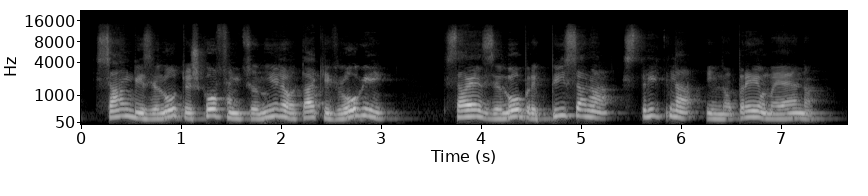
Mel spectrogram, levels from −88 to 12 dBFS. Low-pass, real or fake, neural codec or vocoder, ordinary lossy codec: 14.4 kHz; fake; codec, 32 kHz, 1.9 kbps, SNAC; none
